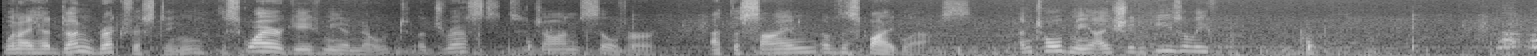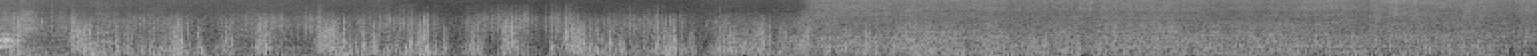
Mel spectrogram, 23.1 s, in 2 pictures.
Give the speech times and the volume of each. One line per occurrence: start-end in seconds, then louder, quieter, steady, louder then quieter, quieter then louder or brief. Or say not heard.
0.0-9.1 quieter then louder.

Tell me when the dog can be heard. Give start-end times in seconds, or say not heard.
11.2-12.4.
